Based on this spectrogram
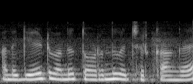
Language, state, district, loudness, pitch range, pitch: Tamil, Tamil Nadu, Nilgiris, -12 LUFS, 220-240 Hz, 225 Hz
